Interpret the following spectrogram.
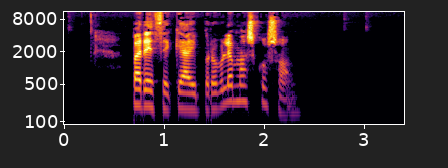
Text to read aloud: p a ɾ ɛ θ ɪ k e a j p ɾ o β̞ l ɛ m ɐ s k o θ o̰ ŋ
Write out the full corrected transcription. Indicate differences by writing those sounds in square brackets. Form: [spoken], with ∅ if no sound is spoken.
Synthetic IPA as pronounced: p a ɾ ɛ θ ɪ k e a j p ɾ o β̞ l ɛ m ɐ s k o [s] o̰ ŋ

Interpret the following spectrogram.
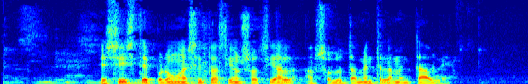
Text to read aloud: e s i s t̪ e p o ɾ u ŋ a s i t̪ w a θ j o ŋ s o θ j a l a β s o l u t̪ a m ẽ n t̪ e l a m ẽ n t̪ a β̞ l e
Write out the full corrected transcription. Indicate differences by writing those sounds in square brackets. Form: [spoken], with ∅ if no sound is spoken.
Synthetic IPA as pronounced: e s i s t̪ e p o ɾ u ŋ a s i t̪ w a θ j o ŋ s o θ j a l a β s o l u t̪ a m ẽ n t̪ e l a m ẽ n t̪ a β̞ l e

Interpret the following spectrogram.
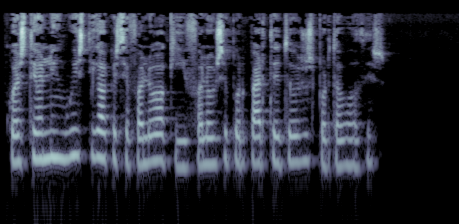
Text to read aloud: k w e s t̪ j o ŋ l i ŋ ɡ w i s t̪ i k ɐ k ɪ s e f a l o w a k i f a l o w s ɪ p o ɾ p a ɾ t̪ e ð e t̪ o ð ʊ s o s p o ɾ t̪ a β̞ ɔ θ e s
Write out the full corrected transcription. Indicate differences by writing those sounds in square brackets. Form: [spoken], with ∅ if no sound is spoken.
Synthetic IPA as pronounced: k w e s t̪ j o ŋ l i ŋ ɡ w i s t̪ i k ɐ k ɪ s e f a l o w a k i f a l o w s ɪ p o ɾ p a ɾ t̪ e ð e t̪ o ð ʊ s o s p o ɾ t̪ a β̞ ɔ θ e s

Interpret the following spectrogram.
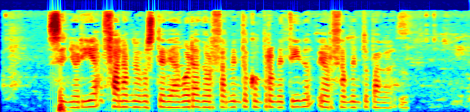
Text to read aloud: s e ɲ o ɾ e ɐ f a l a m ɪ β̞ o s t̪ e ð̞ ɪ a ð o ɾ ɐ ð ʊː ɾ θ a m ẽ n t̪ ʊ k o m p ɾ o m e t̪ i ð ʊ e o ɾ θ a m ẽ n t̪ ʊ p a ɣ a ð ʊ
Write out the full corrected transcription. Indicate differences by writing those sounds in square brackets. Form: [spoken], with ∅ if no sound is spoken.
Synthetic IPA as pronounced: s e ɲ o ɾ [i] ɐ f a l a m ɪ β̞ o s t̪ e ð̞ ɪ a [ɣ] o ɾ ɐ ð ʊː ɾ θ a m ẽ n t̪ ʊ k o m p ɾ o m e t̪ i ð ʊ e o ɾ θ a m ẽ n t̪ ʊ p a ɣ a ð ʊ

